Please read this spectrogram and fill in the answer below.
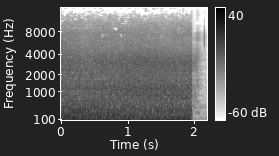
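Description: Large concert crowd cheering and screaming in a live recording, a steady roar of noise without tune or voices standing out, which cuts off suddenly at the end when the playback is paused.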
